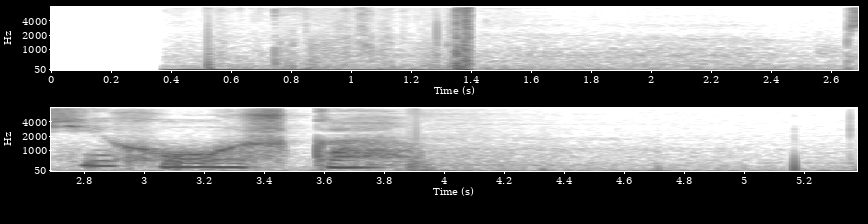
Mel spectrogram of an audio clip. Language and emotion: Russian, sad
